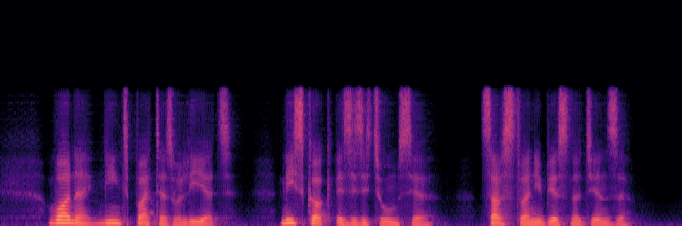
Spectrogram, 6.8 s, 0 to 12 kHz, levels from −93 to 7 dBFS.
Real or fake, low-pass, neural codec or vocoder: fake; 7.2 kHz; codec, 16 kHz, 0.2 kbps, FocalCodec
